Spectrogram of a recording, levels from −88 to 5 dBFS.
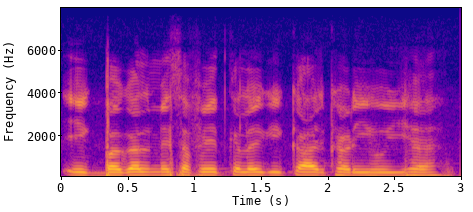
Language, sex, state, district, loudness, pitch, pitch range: Hindi, male, Uttar Pradesh, Lucknow, -15 LUFS, 145 Hz, 140-145 Hz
